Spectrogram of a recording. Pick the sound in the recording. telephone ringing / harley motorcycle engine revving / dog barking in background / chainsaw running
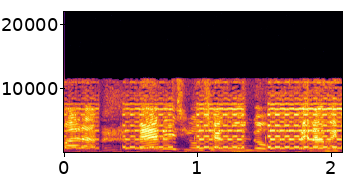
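telephone ringing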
